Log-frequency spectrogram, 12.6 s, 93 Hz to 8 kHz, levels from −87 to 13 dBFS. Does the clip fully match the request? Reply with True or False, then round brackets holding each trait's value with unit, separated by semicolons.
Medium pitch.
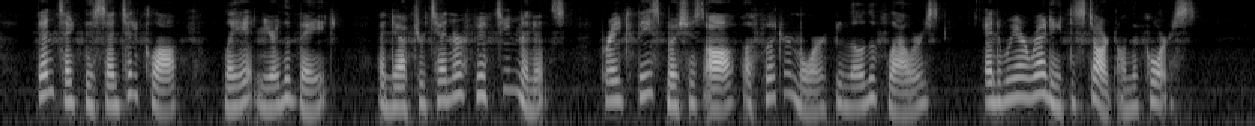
False (215 Hz)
